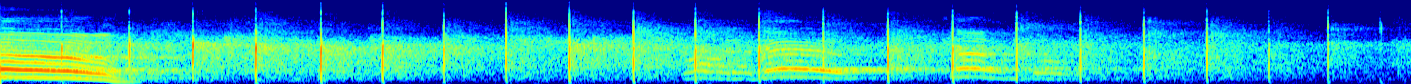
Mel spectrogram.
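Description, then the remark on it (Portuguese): An audience claps together as applause to the Lord, in a steady, even rhythm, roughly three sharp claps per second, while a voice talks or calls out underneath the beat. “Mais um aplauso ao Senhor, porque Ele é digno.”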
